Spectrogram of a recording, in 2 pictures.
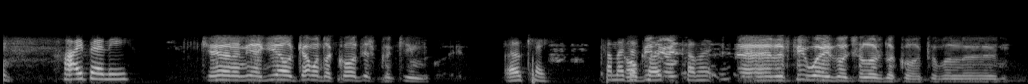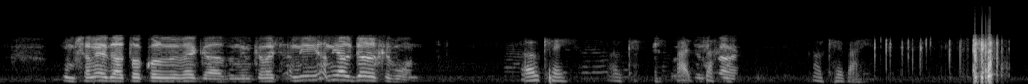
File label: call recording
